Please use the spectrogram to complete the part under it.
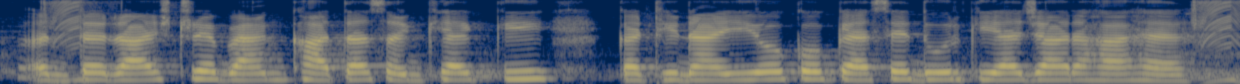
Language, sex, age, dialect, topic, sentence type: Hindi, female, 18-24, Hindustani Malvi Khadi Boli, banking, statement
